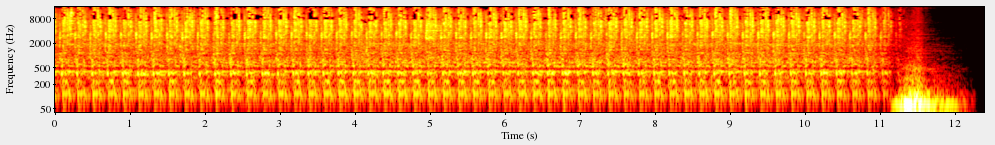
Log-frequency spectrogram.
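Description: A large single-cylinder tractor engine chugs steadily and rapidly nearby.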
